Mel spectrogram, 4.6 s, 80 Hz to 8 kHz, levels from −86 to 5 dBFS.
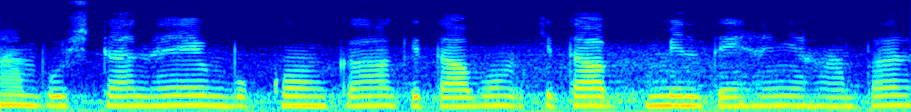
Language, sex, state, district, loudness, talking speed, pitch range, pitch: Hindi, female, Andhra Pradesh, Anantapur, -30 LUFS, 170 wpm, 195-205 Hz, 200 Hz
